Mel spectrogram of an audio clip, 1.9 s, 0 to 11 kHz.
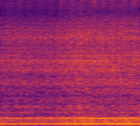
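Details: Audi RS3 DAZA engine after a rebuild with new hydraulic lifters, idling with the AC on low: a steady, even idle and smooth low drone with no lifter tick. The lifters were soft and empty at the first start, and the engine is now settled and quiet.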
